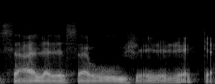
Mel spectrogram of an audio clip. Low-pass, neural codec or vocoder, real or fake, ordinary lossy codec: 7.2 kHz; codec, 16 kHz, 16 kbps, FreqCodec, smaller model; fake; AAC, 96 kbps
